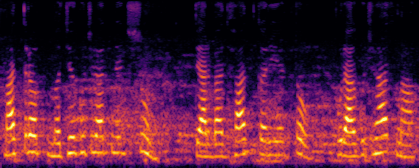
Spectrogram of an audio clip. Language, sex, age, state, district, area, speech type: Gujarati, female, 18-30, Gujarat, Junagadh, rural, spontaneous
